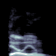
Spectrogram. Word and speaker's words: Bdelliom: Next, Delium. Boom. Got the shirt. My guy Isaac over at Delium. It's spelled Bdelliom.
